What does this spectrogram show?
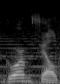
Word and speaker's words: Gormfield: Mustafa has, and I always don't know if I pronounce it right. It's Gormfield, right? That's right.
